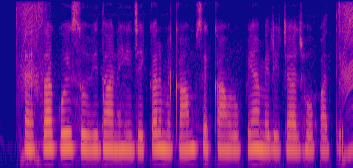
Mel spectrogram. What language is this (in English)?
Chhattisgarhi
